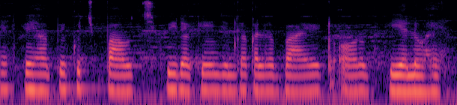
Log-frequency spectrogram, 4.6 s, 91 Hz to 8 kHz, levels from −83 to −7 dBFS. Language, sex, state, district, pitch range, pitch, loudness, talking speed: Hindi, female, Jharkhand, Sahebganj, 160-170 Hz, 165 Hz, -36 LUFS, 170 wpm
